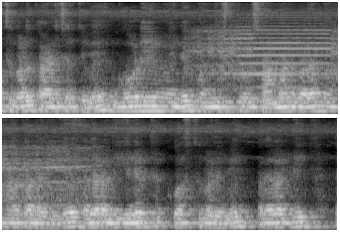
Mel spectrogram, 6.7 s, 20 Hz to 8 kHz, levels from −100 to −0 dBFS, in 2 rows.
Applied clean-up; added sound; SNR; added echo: none; Bowed string instrument; 15 dB; reverberation time 0.6 s.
